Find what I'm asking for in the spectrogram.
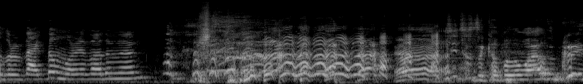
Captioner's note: laughter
